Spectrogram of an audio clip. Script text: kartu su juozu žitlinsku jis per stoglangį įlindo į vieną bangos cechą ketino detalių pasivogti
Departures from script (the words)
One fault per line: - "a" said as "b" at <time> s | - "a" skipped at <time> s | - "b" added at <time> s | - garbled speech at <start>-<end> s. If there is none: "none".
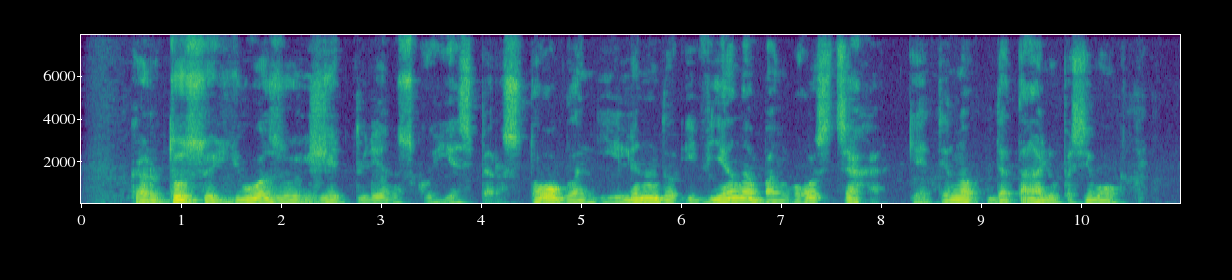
none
